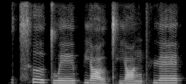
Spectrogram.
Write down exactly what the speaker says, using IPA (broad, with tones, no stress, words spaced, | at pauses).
t͡sʰɹ̩˥˨t̪we˨˦ɪ̯ pjɑ̰˨˩ʊ̯ t̪ʰjɑ˨˦ŋpʰɥɛ˦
